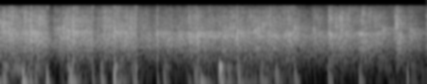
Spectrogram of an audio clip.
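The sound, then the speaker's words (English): A crowd at a panel discussion applauds the founding members steadily, many hands clapping in a dense, sustained patter with scattered sharper claps, loud throughout with no voices standing out. “I think that we need to give them another big round of applause for the work you've done.”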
